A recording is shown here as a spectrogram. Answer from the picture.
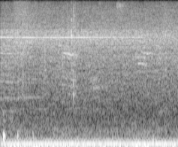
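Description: Steady background hiss and low hum of a desk recording setup, with a thin high whine and one or two faint clicks.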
